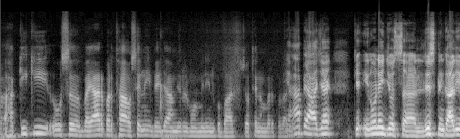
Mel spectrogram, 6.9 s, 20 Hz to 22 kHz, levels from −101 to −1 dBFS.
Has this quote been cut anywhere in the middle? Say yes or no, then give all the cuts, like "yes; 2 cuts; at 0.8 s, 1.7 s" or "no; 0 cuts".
yes; 1 cut; at 4.4 s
